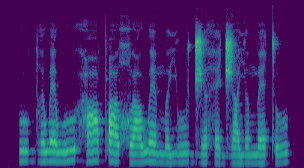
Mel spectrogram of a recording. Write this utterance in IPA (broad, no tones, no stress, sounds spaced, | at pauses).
u bʱ ə w ɛ w u h ɑ pʼ ɑ χʷ ɑ w ɛ m ə j u d͡ʒ ə h ɛ d͡ʒ ɑ j ə m ɛ tʼ u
